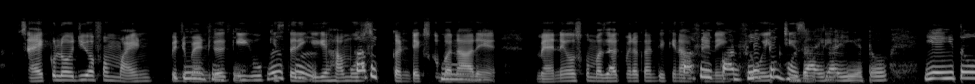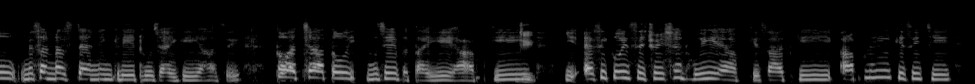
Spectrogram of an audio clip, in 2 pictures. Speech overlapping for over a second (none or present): present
